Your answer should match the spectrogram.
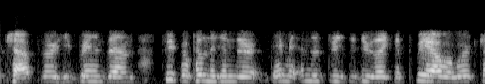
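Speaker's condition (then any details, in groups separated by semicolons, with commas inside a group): Cerebral palsy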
